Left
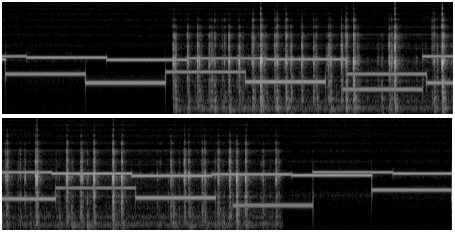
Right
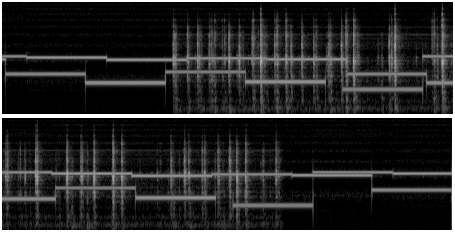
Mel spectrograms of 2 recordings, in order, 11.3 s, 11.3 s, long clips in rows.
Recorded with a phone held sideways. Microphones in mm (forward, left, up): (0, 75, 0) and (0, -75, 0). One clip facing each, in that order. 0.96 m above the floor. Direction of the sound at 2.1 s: 50° left (ahead or behind).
